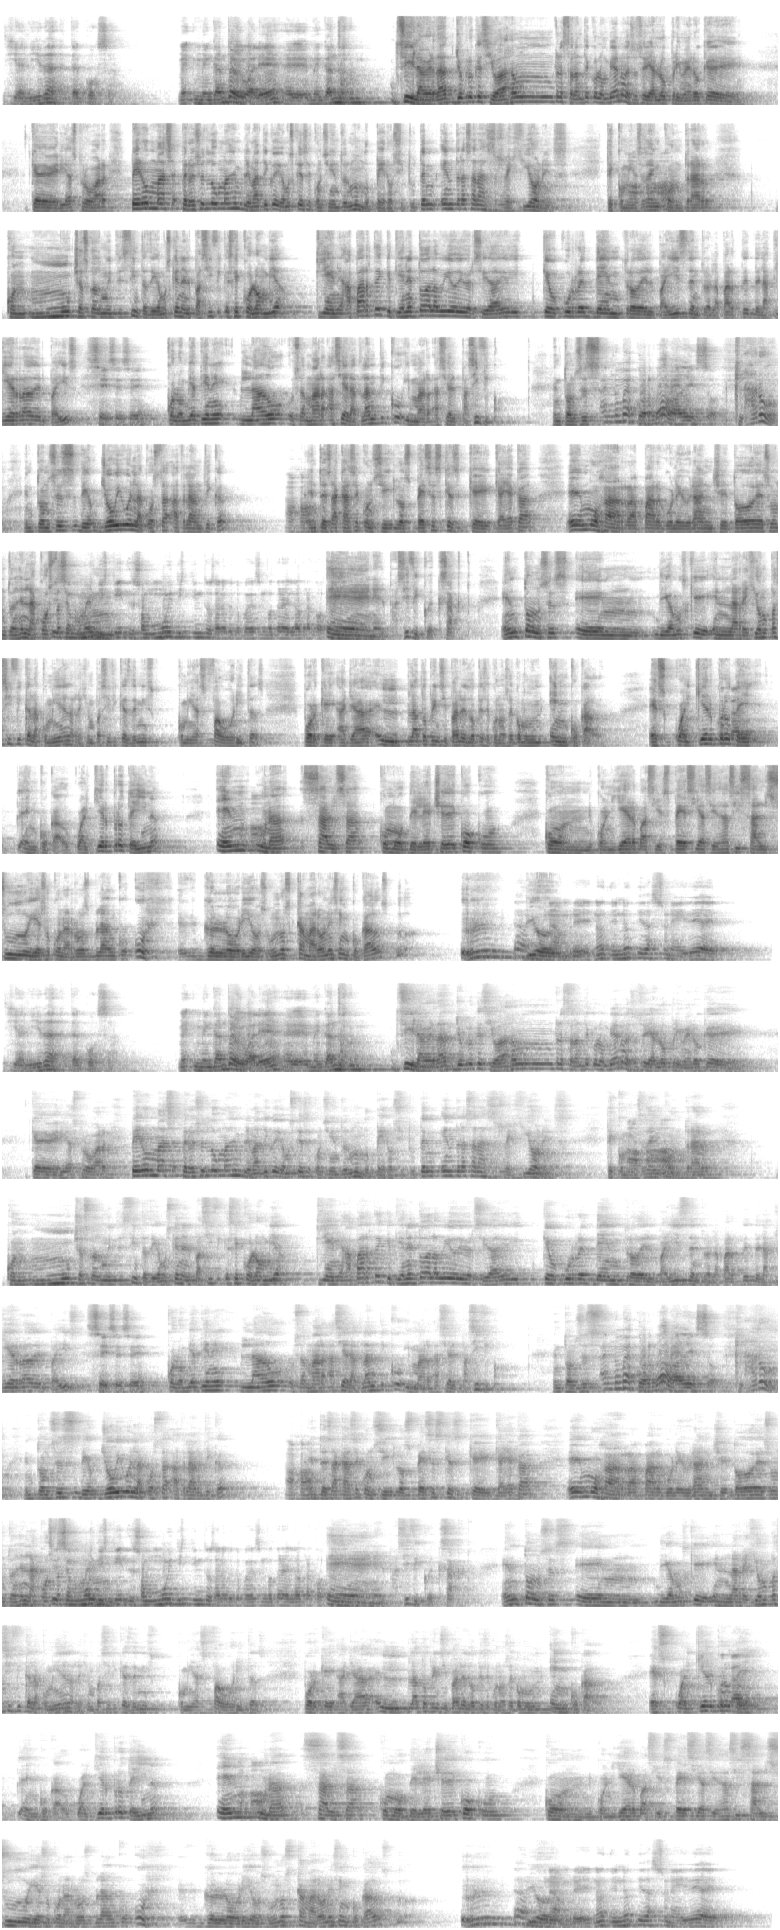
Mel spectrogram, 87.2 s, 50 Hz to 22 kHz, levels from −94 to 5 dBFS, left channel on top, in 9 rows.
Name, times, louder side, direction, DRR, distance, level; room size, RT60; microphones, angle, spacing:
voice 1, 0.1-1.4 2.2-4.5 17.5-18.1 30.2-30.9 36.6-38.6 42.3-42.7 49.1-52.5 66.9-67.6 71.0-71.2 84.0-86.5, left 1 dB, 5° left, 0.5 m, -33 dB
voice 2, 4.9-9.3 10.1-16.7 17.3-18.8 19.5-30.3 31.2-35.2 36.0-36.6 38.3-41.6 42.6-49.9 52.5-54.2 54.7-60.1 60.4-65.7 66.3-67.6 68.1-69.9 70.6-74.2 74.7-82.7 83.3-84.9, left 5 dB, 70° left, 0.3 m, -31 dB
11.0 x 3.8 x 5.5 m
head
